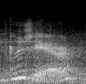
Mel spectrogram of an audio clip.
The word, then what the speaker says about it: gougères: In fact, the Gougères, which is spelled G-O-U-G-E-R-E-S, has a festival every year in celebration of it, and it happens the third weekend of May.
